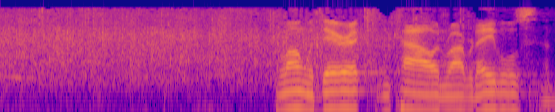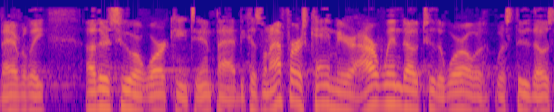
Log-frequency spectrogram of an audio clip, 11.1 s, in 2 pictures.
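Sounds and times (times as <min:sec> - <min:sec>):
audience applause: 0:00.0 - 0:05.0
speech: 0:02.8 - 0:11.0.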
